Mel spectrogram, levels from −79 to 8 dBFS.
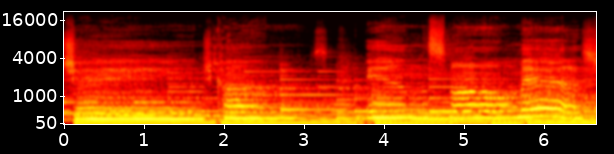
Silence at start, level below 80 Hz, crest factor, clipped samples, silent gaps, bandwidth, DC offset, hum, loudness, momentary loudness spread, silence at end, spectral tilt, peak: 0 s; -20 dBFS; 10 dB; under 0.1%; none; 15.5 kHz; under 0.1%; none; -12 LUFS; 7 LU; 0 s; -7 dB/octave; -2 dBFS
